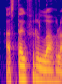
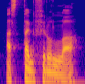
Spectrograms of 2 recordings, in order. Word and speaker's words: আস্তাগফিরুল্লাহ: সবচাইতে ছোট দোয়া হচ্ছে আস্তাগফিরুল্লাহ যেটা আমি প্রথমেই বললাম আবারো আমি বানান করে করে বলে দিচ্ছি আদনতাস আকার গ ফয় হস্লে আকার হ আস্তাগফিরুল্লাহ এর মধ্যে আপনার সবচাইতে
